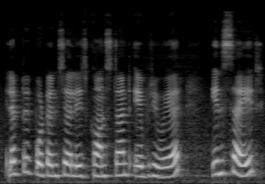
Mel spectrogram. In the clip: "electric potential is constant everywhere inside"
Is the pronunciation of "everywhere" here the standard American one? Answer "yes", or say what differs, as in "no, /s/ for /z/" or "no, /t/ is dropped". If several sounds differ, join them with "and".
no, /b/ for /v/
